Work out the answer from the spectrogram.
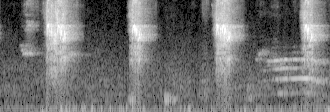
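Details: Eurasian tree sparrow 'receh' chirping, intended as tutor material for songbirds: four loud, rasping chirps under a second apart, with a faint thin whistled note near the end and soft low clicks.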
